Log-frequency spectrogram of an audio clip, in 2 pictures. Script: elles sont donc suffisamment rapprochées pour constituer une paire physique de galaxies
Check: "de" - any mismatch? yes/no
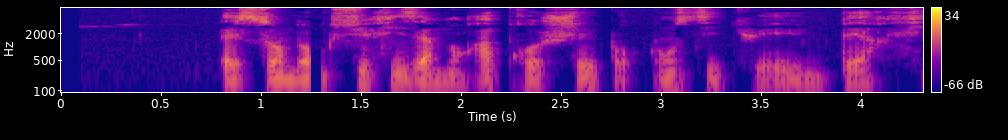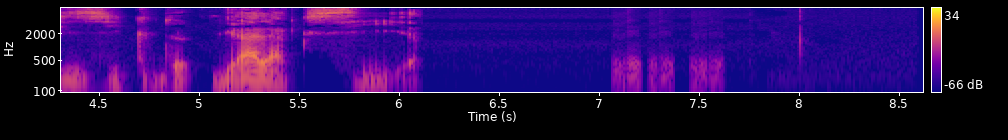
no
